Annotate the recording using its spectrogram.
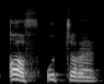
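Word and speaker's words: ق: কফ উচ্চারণ হচ্ছে জিহ্বার গোড়া থেকে উপরে তালু, কফ কফ, ধাক্কা দিয়ে কফ, তা কফ, সা শিন,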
